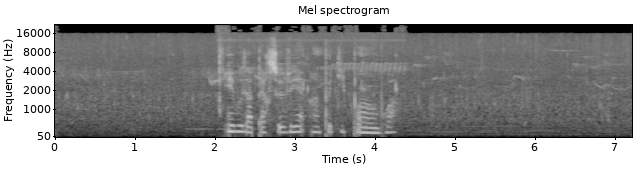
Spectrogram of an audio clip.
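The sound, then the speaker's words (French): A stream flows steadily throughout, a soft continuous rushing and trickling wash. Partway through, a woman speaks calmly for a couple of seconds over the running water. “Vous entendez le bruit de cette eau qui coule.”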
